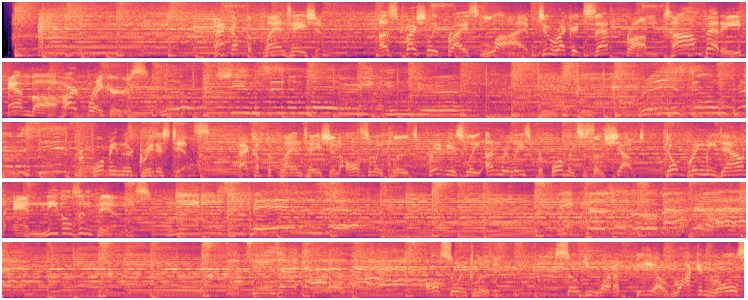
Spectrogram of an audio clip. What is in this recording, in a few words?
Radio Commercials; 1985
